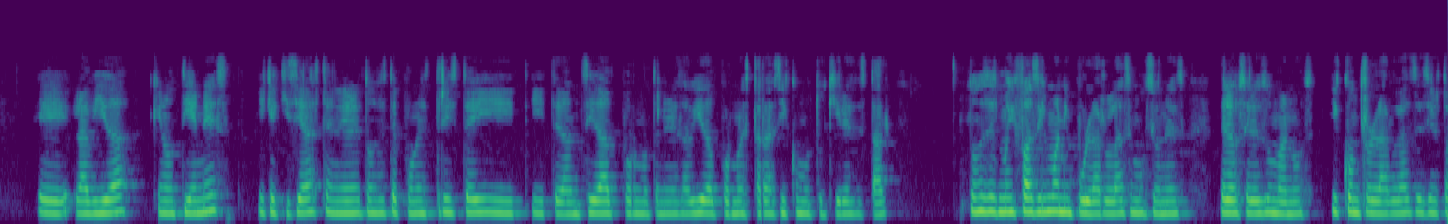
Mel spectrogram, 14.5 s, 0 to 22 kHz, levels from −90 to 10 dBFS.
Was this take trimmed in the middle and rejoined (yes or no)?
yes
